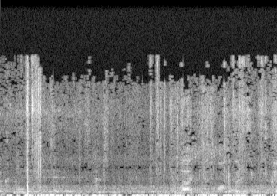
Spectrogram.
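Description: Wind buffeting the microphone of a moving vehicle on a rough road: an uneven, choppy low rumble.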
